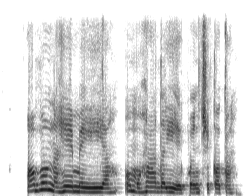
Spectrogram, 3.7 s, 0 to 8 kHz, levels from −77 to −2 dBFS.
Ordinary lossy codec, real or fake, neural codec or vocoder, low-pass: none; fake; vocoder, 44.1 kHz, 128 mel bands, Pupu-Vocoder; 7.2 kHz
